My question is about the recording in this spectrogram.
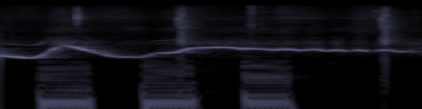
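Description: A whistled melody, one clear tone that wavers up and down and then holds and slides slightly downward, over a low beat pulsing about twice a second that drops out near the end.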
